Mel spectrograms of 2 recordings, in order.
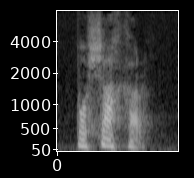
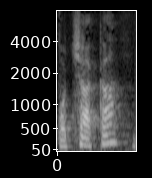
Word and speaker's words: Poschacher: In German or in Austria, it's called Poschacher, Firma Poschacher. The Spanish called it Pochaca because they couldn't pronounce sh, and it was called Comando Pochaca.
